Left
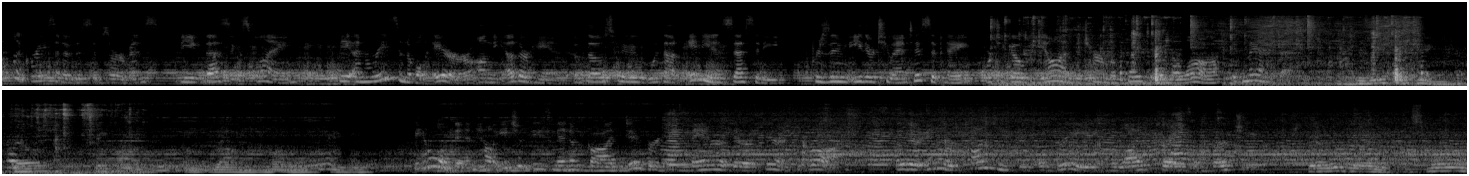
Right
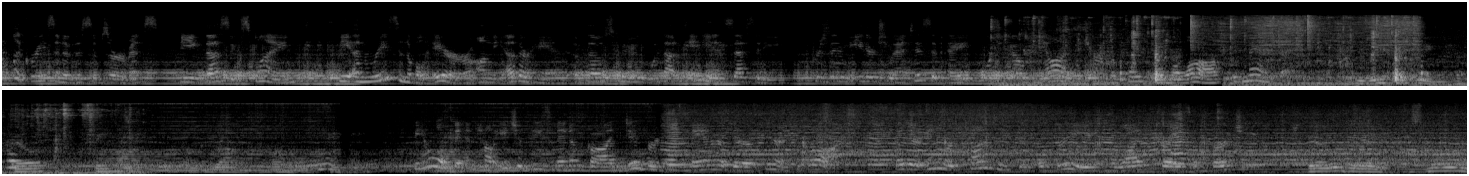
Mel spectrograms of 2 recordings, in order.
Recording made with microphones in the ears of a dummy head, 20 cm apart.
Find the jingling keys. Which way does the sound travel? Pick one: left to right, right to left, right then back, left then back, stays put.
right then back.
